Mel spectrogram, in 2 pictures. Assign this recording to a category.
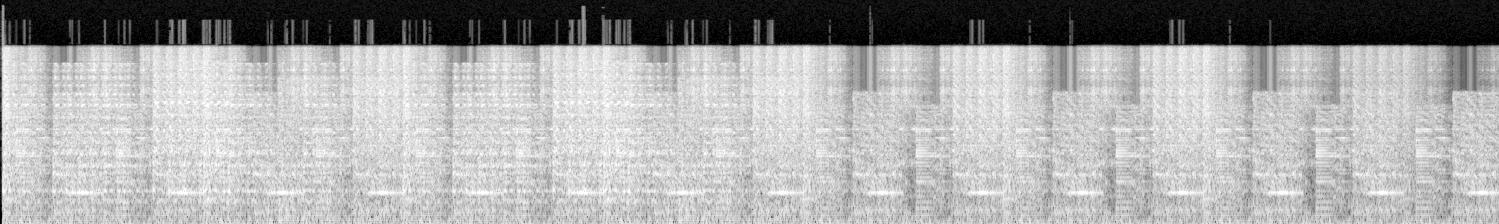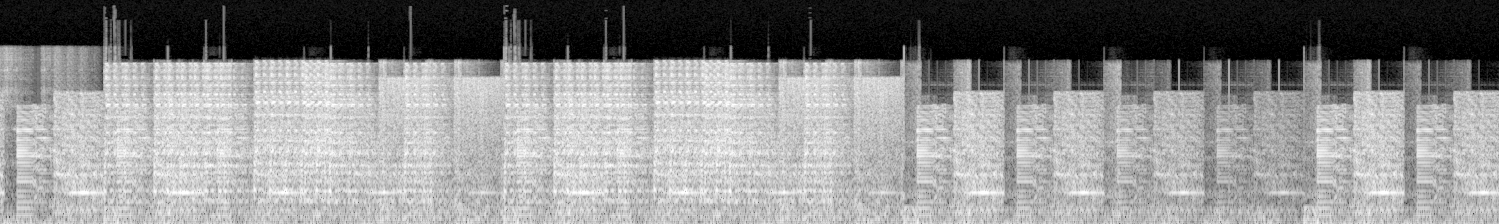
Music > Multiple instruments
